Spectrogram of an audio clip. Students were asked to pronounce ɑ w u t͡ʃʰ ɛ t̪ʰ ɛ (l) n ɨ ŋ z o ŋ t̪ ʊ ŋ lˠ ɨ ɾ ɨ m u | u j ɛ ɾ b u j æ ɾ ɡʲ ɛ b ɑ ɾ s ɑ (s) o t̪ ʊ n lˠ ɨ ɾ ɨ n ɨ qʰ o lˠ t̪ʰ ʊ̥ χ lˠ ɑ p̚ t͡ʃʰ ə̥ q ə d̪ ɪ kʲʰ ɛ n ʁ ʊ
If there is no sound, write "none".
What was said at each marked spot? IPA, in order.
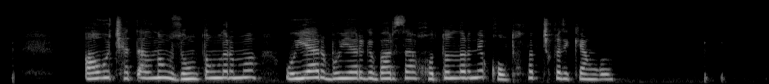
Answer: l, χ

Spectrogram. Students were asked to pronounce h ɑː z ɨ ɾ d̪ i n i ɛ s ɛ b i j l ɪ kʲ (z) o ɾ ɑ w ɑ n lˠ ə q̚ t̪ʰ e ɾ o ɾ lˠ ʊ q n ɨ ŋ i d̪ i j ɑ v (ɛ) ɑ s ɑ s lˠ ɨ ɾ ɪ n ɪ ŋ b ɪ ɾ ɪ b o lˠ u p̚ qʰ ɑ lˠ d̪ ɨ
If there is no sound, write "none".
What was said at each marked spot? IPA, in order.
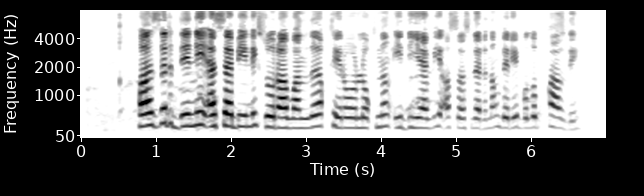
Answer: z, i

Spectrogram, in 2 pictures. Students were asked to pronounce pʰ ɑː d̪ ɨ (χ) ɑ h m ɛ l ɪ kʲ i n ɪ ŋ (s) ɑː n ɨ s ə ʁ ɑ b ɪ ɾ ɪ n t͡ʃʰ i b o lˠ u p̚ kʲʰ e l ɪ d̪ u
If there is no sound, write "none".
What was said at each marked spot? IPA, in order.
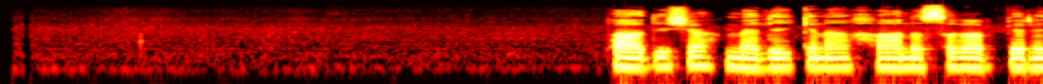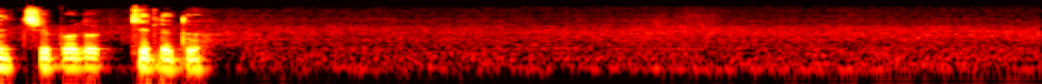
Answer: ʃ, χ

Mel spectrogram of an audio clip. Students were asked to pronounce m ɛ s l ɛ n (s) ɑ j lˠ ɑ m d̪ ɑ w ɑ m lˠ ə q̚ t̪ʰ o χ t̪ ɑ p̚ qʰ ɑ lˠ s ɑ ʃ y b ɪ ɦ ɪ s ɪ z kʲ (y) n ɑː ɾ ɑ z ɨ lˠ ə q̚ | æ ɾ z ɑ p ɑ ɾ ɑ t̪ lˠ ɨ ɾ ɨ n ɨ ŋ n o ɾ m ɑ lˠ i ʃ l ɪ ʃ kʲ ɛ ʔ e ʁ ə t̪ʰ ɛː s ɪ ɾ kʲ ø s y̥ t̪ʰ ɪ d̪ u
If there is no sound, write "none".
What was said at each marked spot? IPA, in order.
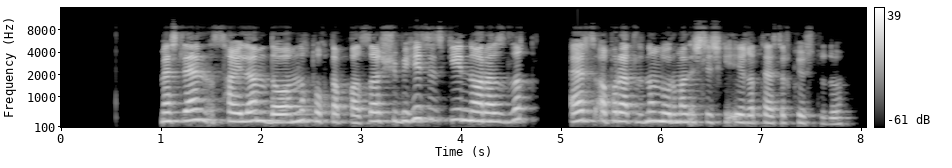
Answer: s, i

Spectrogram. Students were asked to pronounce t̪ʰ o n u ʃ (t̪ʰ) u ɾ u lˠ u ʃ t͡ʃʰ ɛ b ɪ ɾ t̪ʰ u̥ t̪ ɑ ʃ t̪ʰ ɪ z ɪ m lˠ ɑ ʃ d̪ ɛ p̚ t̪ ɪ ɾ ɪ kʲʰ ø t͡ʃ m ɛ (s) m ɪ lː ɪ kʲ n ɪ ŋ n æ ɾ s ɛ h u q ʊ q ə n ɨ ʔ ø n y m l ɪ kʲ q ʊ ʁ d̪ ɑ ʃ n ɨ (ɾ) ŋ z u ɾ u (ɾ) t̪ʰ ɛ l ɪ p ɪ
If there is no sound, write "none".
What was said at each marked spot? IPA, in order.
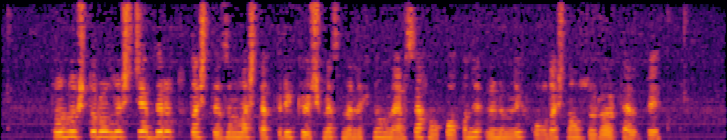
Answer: t̪, s, none, ɾ

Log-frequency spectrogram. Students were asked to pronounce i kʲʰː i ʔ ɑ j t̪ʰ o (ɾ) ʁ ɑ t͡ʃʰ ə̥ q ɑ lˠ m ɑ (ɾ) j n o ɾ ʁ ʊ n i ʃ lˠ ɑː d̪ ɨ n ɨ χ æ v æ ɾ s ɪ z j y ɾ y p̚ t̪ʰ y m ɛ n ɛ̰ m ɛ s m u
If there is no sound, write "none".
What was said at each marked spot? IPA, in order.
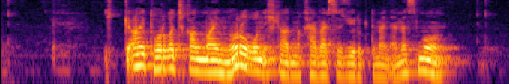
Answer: ɾ, none

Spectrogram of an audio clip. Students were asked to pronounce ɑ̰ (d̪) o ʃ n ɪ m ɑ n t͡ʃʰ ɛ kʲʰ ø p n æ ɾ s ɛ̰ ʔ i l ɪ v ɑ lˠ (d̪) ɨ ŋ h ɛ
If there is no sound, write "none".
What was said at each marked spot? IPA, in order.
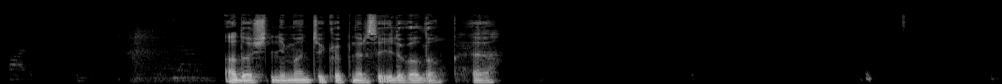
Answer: d̪, d̪

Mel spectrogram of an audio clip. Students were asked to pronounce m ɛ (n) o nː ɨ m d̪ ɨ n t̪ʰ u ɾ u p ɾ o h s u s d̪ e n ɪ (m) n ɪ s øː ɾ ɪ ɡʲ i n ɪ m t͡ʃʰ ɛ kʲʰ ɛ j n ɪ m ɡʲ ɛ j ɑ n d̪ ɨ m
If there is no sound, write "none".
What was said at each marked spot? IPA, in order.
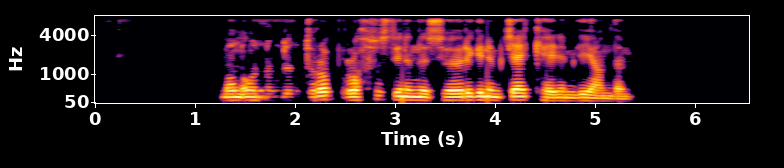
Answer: n, m

